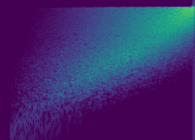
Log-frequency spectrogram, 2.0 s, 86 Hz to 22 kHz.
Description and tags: Lunar Short Uplifter FX 3
For house, electro, trance and many many more!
